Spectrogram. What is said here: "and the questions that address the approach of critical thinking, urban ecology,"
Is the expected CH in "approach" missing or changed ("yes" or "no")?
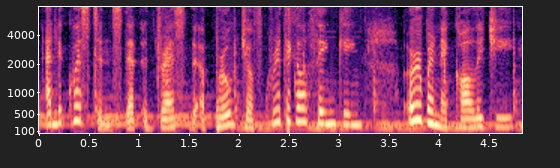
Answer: no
